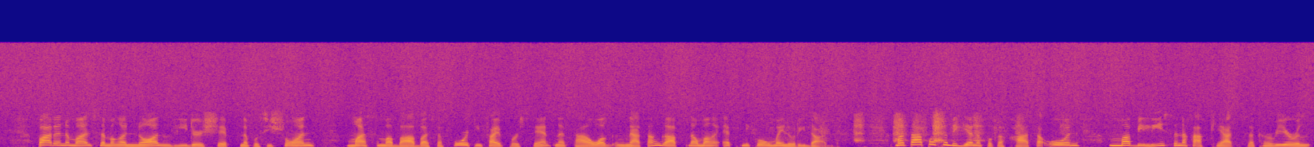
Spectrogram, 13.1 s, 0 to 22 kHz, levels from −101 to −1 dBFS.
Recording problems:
high frequencies cut off; noticeable; nothing above 5.5 kHz
hiss; noticeable; throughout; 10 dB below the speech
dog barking; noticeable; from 8 to 11 s; peak 2 dB below the speech

